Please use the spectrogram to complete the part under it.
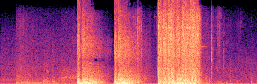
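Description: A machine gun fires loud bursts.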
